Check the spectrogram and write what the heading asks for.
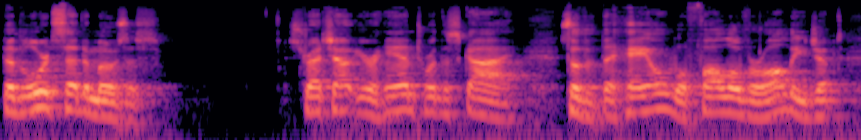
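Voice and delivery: lifted, measured Bible reading; scripture reading. Acted. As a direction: read God's words to Pharaoh with weight.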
